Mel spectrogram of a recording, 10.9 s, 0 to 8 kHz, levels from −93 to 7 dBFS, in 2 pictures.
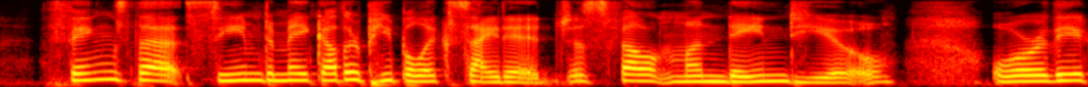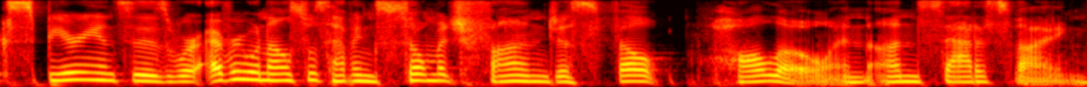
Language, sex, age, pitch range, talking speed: English, female, 20-39, 190-245 Hz, 160 wpm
